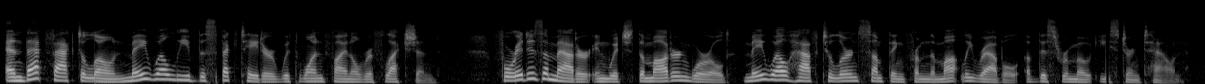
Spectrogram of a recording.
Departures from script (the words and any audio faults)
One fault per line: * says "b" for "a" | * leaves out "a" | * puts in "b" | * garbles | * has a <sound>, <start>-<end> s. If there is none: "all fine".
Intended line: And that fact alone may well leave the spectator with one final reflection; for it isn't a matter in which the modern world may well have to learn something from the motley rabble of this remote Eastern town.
* says "is" for "isn't"
* has a dropout, 11.1-11.1 s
